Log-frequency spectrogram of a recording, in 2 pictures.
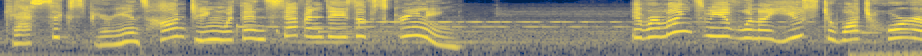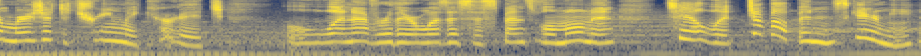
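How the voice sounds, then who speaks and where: A woman's voice: very high voice, animated, normal speed, a bit bright, faint music behind, heavily acted. A woman voicing a timid, anxious young female judge in a video game, speaking in a hesitant, polite and earnest way. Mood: anxious, wistful.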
